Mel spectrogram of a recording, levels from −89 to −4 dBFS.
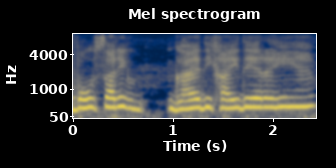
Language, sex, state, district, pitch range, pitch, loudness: Hindi, female, Uttar Pradesh, Lucknow, 275-300 Hz, 290 Hz, -14 LUFS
